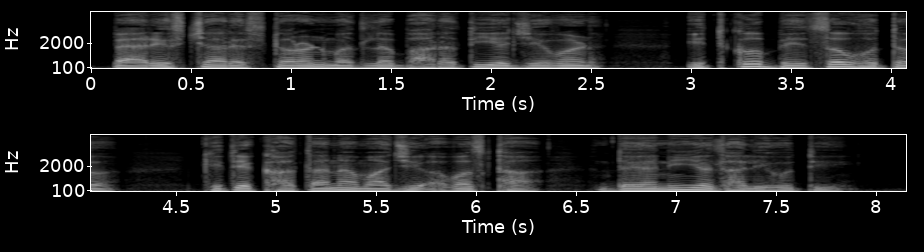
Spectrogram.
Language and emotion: Marathi, sad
